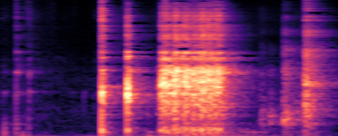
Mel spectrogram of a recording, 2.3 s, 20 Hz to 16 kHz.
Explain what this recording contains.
Stacking Plates 02
Stacking plates after washing-up, clashing sounds
clink, dishes, kitchen, plates, stack, washing-up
